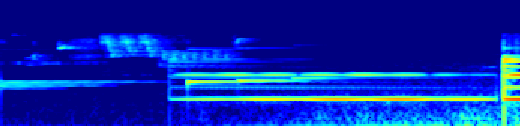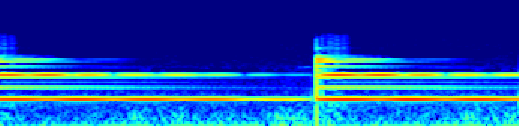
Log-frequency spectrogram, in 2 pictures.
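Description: A deep-toned bell struck three times about three seconds apart, each stroke ringing on with a sustained hum into the next. The second and third strokes are the loudest, and a few faint high chimes come before the first.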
